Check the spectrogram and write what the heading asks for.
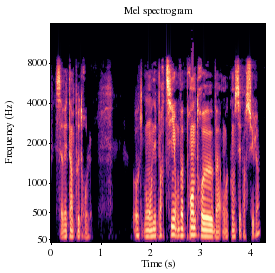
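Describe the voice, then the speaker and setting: A man's voice: on the low side, fast talker, a little mellow, dry recording. A man streamer talking casually and hesitantly to his viewers, with many fillers and restarts, in a friendly, joking way. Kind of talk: casual live-stream talk.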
